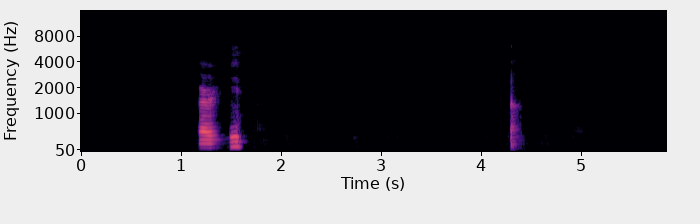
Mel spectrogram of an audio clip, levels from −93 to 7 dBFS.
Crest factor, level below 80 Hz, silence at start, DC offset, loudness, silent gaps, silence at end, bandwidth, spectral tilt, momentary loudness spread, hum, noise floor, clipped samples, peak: 26 dB; -90 dBFS; 1.15 s; under 0.1%; -39 LUFS; 2.25-2.48 s, 2.59-2.64 s, 2.86-2.90 s, 3.28-3.32 s, 3.46-3.71 s, 3.77-4.02 s, 4.13-4.22 s; 1.5 s; 4.5 kHz; -7.5 dB/octave; 18 LU; none; under -90 dBFS; under 0.1%; -20 dBFS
